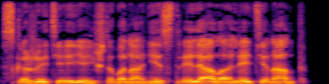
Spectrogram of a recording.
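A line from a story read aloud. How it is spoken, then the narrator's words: Hoarse shout. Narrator (Russian): хрипло крикнул Смэдж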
